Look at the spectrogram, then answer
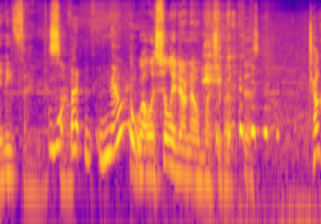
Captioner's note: laughing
